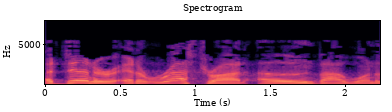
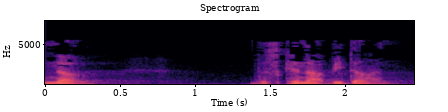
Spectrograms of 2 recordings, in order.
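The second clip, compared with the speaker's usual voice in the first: quiet, hushed half-whisper kept under the breath; 7 semitones lower, 8 dB quieter than usual. Retelling the restaurant owner refusing to let him pay: imitating a quiet half-whisper. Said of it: "he said in a quiet whisper".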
